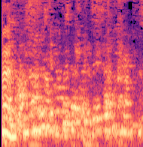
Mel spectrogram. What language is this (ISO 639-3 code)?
kat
